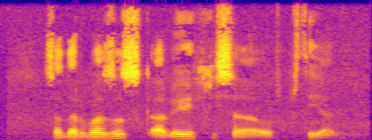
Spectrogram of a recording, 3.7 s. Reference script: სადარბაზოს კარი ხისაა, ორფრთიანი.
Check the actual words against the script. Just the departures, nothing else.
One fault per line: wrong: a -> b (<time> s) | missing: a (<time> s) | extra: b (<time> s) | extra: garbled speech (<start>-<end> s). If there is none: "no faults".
no faults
